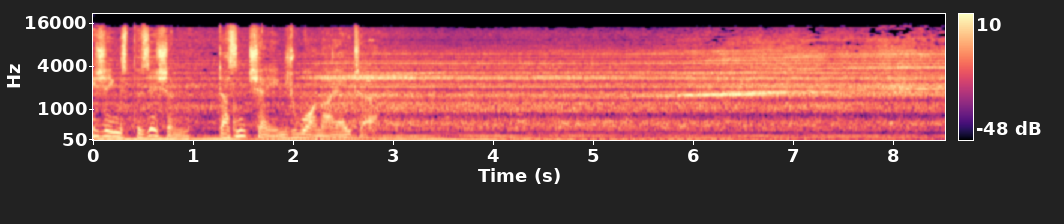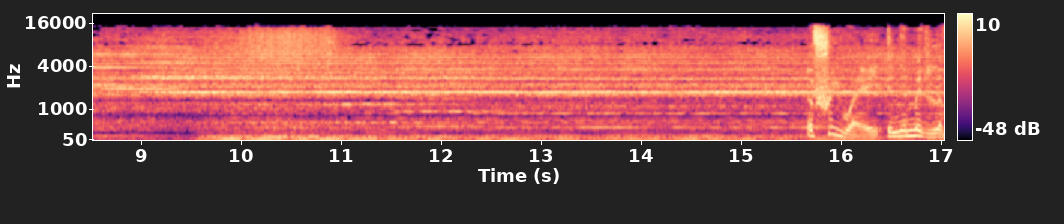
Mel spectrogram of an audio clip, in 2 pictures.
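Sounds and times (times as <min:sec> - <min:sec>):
aircraft engine whining: 0:00.0 - 0:17.0
low pulsing music: 0:00.0 - 0:17.0.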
